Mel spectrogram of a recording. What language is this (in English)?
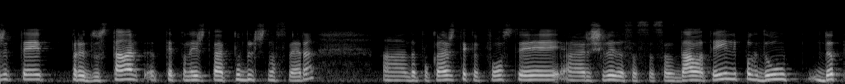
Bulgarian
